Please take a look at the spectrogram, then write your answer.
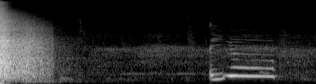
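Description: A homemade cork gun built from an air gun fires one loud, sharp blast that decays quickly, followed moments later by a short tonal chirping sound.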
